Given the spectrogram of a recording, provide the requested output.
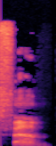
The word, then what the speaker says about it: femme: It's interesting that you pronounce femme as femmy. – Oh, is it femme? – I've never heard that before. It's femme.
